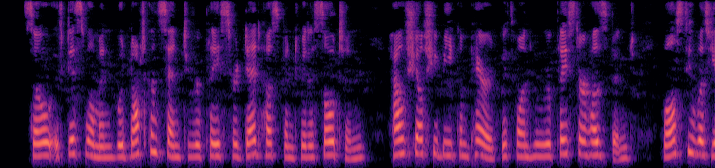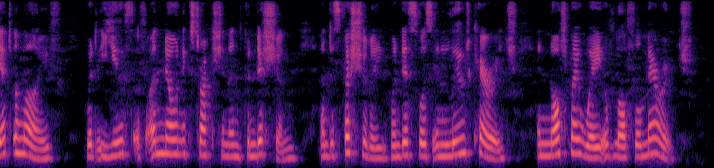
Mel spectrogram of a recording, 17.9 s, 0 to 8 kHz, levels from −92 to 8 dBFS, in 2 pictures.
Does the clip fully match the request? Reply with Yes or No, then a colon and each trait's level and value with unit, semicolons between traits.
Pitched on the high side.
Yes: high, 225 Hz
